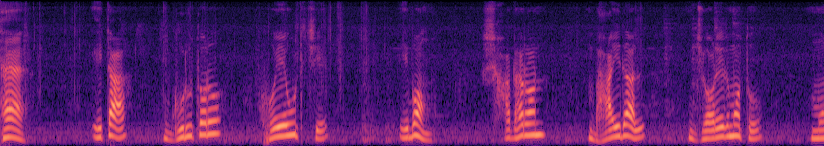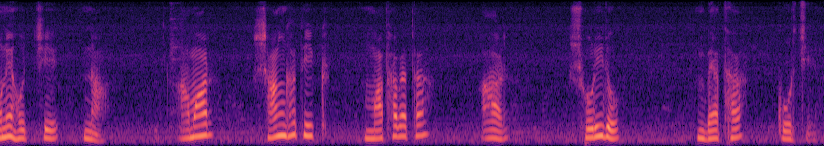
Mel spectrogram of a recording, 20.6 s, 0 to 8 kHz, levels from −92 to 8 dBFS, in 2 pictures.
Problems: constant background noise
